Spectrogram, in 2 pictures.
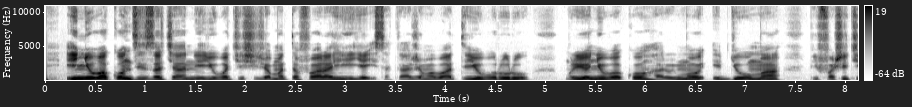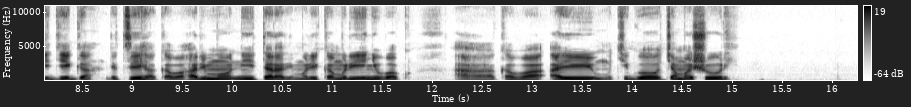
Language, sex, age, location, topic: Kinyarwanda, male, 25-35, Nyagatare, education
